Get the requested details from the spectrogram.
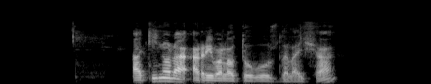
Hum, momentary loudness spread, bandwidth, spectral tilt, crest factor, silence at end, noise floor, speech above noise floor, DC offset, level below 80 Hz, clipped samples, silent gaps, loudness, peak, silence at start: none; 11 LU; 7.8 kHz; -6 dB/octave; 20 dB; 0.95 s; -60 dBFS; 40 dB; under 0.1%; -66 dBFS; under 0.1%; none; -20 LUFS; -2 dBFS; 1.35 s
